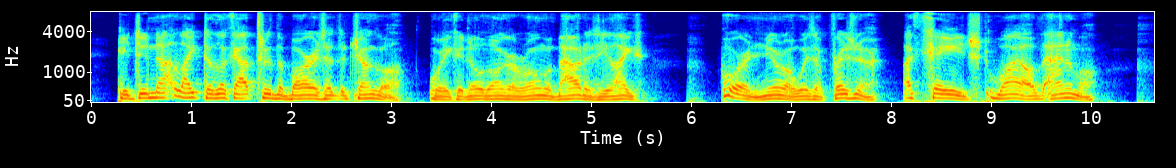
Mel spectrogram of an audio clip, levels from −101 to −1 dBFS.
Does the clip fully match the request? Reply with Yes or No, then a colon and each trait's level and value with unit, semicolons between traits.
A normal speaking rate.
Yes: average, 180 wpm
